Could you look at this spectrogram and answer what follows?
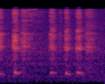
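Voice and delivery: put-on high, breathy baby-like hiccup sob; imitated baby sob. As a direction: mimic a baby's end-of-crying hiccup. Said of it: "you know when babies cry so much".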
